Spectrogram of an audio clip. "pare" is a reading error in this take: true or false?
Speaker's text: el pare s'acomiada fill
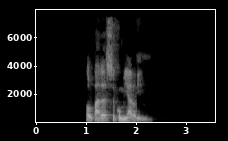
false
